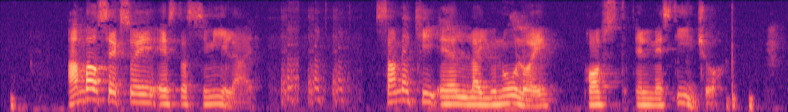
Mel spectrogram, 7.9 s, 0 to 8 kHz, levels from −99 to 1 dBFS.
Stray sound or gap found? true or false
true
